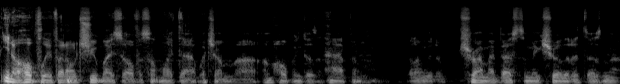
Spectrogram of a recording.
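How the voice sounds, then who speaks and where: A man with a New York accent talks very fast in a very deep, low, somewhat breathy voice, with ordinary pitch variation and big swings in loudness. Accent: New York City. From New York City, Staten Island. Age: 30s. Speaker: podcast host, new hunter. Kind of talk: solo podcast monologue. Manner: halting, many fillers and repeats.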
